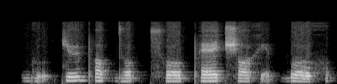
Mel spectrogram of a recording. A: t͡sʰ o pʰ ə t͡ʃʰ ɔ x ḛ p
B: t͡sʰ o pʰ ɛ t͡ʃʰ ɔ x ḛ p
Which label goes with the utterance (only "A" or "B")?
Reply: B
